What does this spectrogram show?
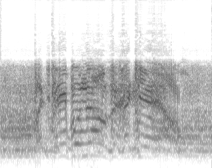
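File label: player killed ally, mood high, Russian; War Thunder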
